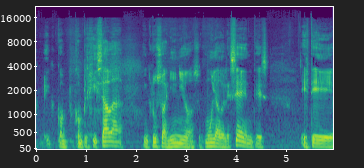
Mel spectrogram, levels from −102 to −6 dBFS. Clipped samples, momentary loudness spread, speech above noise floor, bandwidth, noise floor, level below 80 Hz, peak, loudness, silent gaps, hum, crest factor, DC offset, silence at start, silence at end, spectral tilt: under 0.1%; 14 LU; 29 dB; 17 kHz; -50 dBFS; -42 dBFS; 0 dBFS; -21 LUFS; none; none; 22 dB; under 0.1%; 0.15 s; 0 s; -4.5 dB/octave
